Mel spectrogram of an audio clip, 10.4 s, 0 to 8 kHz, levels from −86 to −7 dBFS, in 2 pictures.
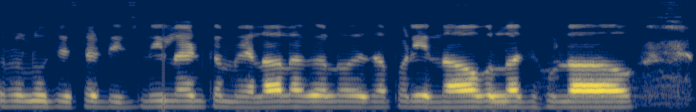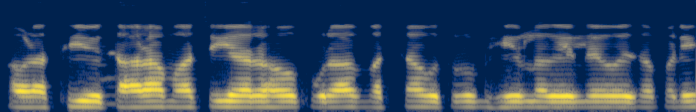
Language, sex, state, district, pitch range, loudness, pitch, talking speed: Magahi, male, Bihar, Lakhisarai, 145-155 Hz, -17 LUFS, 150 Hz, 170 wpm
